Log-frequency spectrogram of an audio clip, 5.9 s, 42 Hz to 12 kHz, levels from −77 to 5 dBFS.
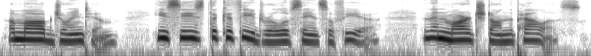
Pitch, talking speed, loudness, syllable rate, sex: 210 Hz, 170 wpm, -15 LUFS, 4.9 syllables/s, female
